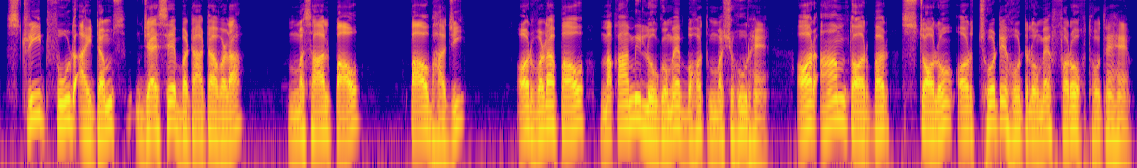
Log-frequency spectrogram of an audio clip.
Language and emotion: Urdu, neutral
